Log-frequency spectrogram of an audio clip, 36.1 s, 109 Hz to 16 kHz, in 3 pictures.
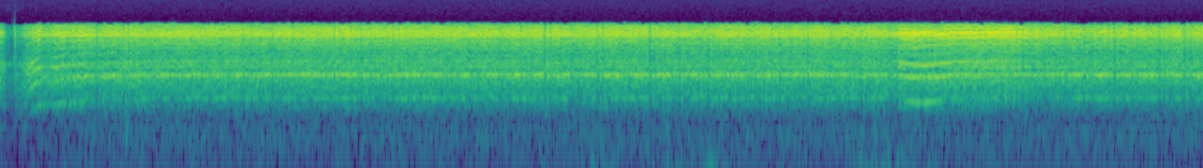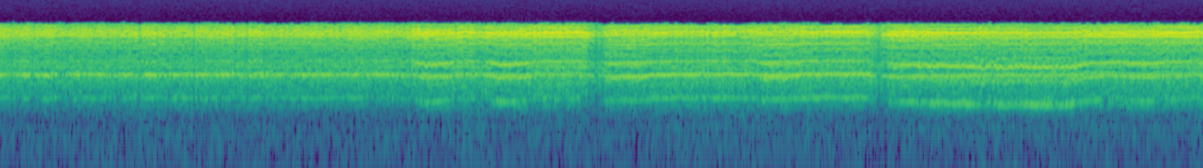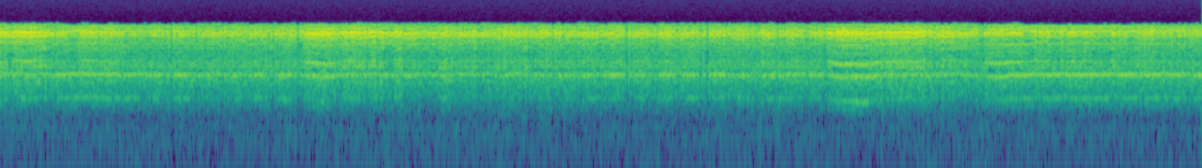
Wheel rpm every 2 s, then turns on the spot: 150, 230, 230, 230, 230, 230, 230, 230, 230, 230, 220, 220, 230, 230, 230, 230, 230, 230.
none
